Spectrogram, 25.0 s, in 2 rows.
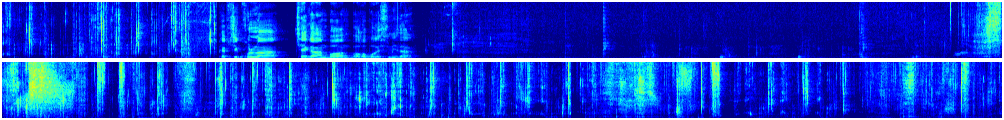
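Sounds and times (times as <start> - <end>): crunching and chewing chicken: 0.0 - 2.7, 11.4 - 25.0.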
